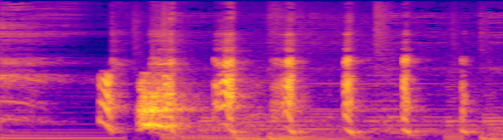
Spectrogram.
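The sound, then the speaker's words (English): A pet dog barks in excitement, a rapid series of sharp, loud barks at a fairly even rhythm, with no talk over them. “that's my dog.”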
